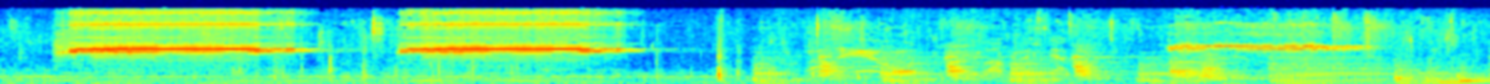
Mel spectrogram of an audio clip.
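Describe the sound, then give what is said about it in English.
Two long, shrill whistle blasts from a Nazi soldier, then a stretch of shouting voices and commotion, and later a shorter, fainter whistle blast. “One raises a whistle to his lips.”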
